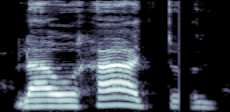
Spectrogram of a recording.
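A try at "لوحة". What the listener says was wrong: Par contre, ne prolonge pas, c'est pas hatun. Lauhatun.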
